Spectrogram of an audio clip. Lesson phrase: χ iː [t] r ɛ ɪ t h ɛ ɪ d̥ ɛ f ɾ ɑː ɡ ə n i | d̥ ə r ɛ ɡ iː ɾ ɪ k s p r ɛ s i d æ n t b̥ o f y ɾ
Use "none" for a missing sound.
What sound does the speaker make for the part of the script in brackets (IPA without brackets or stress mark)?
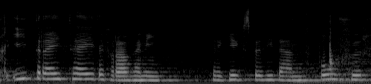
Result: t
